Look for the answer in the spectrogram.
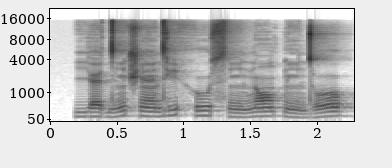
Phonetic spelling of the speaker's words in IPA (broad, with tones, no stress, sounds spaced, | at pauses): j ɛ˨ d ĩ˨˦ ʃ ɛ̃˧ d i˦ h u˧ s ĩ˨ n ɔ̃˧ k͡p ĩ˨ d o˨˦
